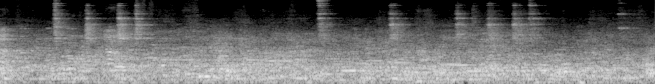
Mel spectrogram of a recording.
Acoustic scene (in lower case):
crowded indoor space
